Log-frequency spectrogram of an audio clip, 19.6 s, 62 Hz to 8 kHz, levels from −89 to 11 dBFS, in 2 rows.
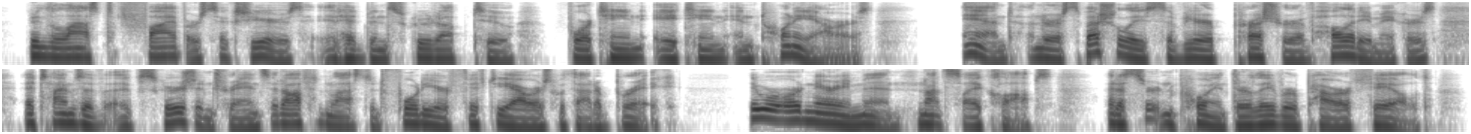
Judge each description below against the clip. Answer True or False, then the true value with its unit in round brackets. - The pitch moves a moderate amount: True (4.6 semitones)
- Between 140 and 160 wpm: False (170 wpm)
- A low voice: True (100 Hz)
